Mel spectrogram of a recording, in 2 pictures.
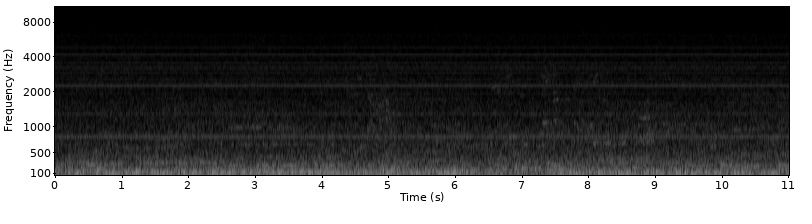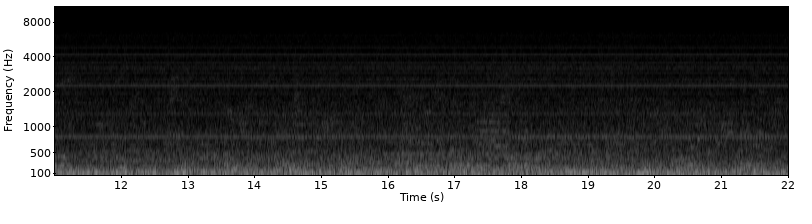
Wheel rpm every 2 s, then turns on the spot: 0, 0, 0, 0, 0, 0, 0, 0, 0, 0, 0.
none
